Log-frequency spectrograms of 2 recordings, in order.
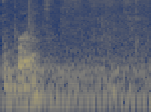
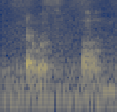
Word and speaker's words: Gabranth: I have to say Gabranth. Gabrith. Gabranth. Okay. I don't know. Gabrant, that's how you pronounce it. I've always called him Gabrith.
